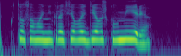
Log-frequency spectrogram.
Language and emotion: Russian, positive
